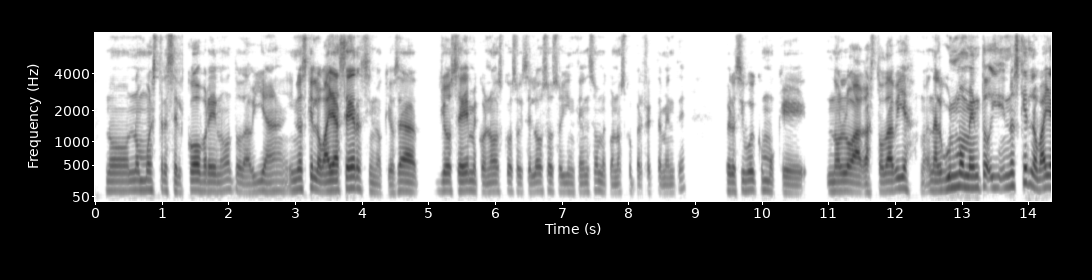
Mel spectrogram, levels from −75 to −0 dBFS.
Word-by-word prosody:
no 125 Hz, 0 st, -5 dB
no 130 Hz, +1 st, -4 dB
muestres 130 Hz, -2 st, +1 dB
el 105 Hz, -, -5 dB
cobre", 125 Hz, -2 st, +1 dB
¿no?, 125 Hz, +4 st, -9 dB
todavía. 115 Hz, +2 st, -6 dB
Y 125 Hz, -, -11 dB
no 140 Hz, +2 st, -1 dB
es 145 Hz, -, +2 dB
que 160 Hz, -, +2 dB
lo 140 Hz, -, +2 dB
vaya 125 Hz, +2 st, +9 dB
a -, -, +10 dB
hacer, 150 Hz, +2 st, +7 dB
sino 110 Hz, -4 st, -7 dB
que, -, -, -11 dB
o 100 Hz, -, -8 dB
sea, 120 Hz, -4 st, +1 dB, 0.2 s
yo 120 Hz, +1 st, -2 dB
sé, 125 Hz, +1 st, +3 dB
me 125 Hz, -2 st, -6 dB
conozco, 115 Hz, +2 st, -7 dB
soy 110 Hz, -, -7 dB
celoso, 115 Hz, +3 st, -6 dB
soy 110 Hz, 0 st, -5 dB
intenso, 110 Hz, +3 st, -9 dB
me 110 Hz, -4 st, -11 dB
conozco 100 Hz, 0 st, -10 dB
perfectamente, 100 Hz, +1 st, -13 dB, 0.6 s
pero 120 Hz, -1 st, -4 dB
sí 125 Hz, +4 st, -1 dB
voy 130 Hz, +1 st, -4 dB
como 125 Hz, -4 st, -10 dB
que: 100 Hz, -2 st, -5 dB, 0.3 s
"No 120 Hz, +1 st, -3 dB
lo 120 Hz, -1 st, +2 dB
hagas, 105 Hz, -1 st, +2 dB
todavía", 125 Hz, +5 st, +1 dB
¿no?, -, -, -11 dB
en 125 Hz, -, -6 dB
algún 135 Hz, +6 st, +1 dB
momento 160 Hz, -4 st, +3 dB
y 155 Hz, -1 st, -2 dB
no 175 Hz, +2 st, 0 dB
es 180 Hz, -, +5 dB
que 230 Hz, 0 st, +1 dB
lo 155 Hz, -7 st, +2 dB
vaya 150 Hz, +4 st, +5 dB
120 Hz, 205 wpm, -23 LUFS, 115-130 Hz, 0.6 s, a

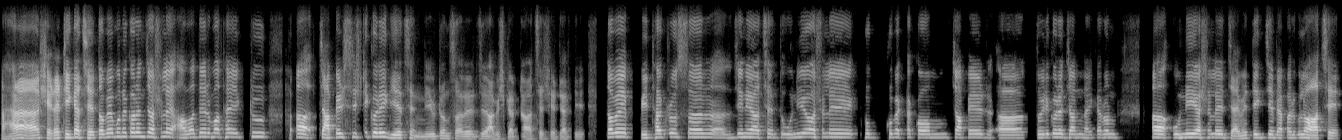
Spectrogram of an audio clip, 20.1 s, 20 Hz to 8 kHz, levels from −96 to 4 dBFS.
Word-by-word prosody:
হ্যাঁ 145 Hz, +2 st, +8 dB, 0.2 s
সেটা 160 Hz, +1 st, +6 dB
ঠিক 185 Hz, -, +6 dB
আছে। 190 Hz, -2 st, +1 dB
তবে 195 Hz, +3 st, +3 dB
মনে 235 Hz, 0 st, 0 dB
করেন 240 Hz, 0 st, +3 dB
যে -, -, +3 dB
আসলে 235 Hz, +2 st, -2 dB, 0.2 s
আমাদের 210 Hz, +5 st, 0 dB
মাথায় 225 Hz, 0 st, 0 dB
একটু 220 Hz, +3 st, -11 dB, 0.7 s
আ -, -, +6 dB, 0.3 s
চাপের 175 Hz, +5 st, +4 dB
সৃষ্টি 220 Hz, +1 st, -6 dB
করেই 235 Hz, -1 st, +4 dB
গিয়েছেন 170 Hz, -2 st, -1 dB
নিউটন 130 Hz, +4 st, -4 dB
স্যারের 130 Hz, -1 st, -3 dB
যে 135 Hz, -, -5 dB
আবিষ্কারটা 120 Hz, +2 st, -7 dB
আছে 110 Hz, -, -10 dB
সেটা 115 Hz, -1 st, -9 dB
আরকি। 110 Hz, +2 st, -16 dB, 0.4 s
তবে 225 Hz, +2 st, +4 dB, 0.3 s
পিথাগোরাস 200 Hz, +5 st, -1 dB
স্যার 215 Hz, 0 st, +2 dB, 0.2 s
আ -, -, -3 dB, 0.3 s
যিনি 215 Hz, 0 st, -2 dB
আছেন 200 Hz, 0 st, -5 dB
তো -, -, -7 dB
উনিও 215 Hz, +3 st, -2 dB
আসলে 215 Hz, +1 st, -6 dB, 0.5 s
খুব, 200 Hz, -1 st, -6 dB, 0.2 s
খুব 200 Hz, -, -4 dB
একটা 205 Hz, +1 st, -7 dB
কম 190 Hz, 0 st, 0 dB, 0.3 s
চাপের 195 Hz, +1 st, -1 dB, 0.3 s
আ -, -, +3 dB, 0.5 s
তৈরি 190 Hz, +1 st, -2 dB
করে 205 Hz, 0 st, +1 dB
যান 195 Hz, -1 st, -1 dB
নাই। 170 Hz, 0 st, -6 dB
কারণ 190 Hz, +1 st, -3 dB, 0.7 s
আ -, -, +5 dB, 0.3 s
উনি 195 Hz, +2 st, 0 dB, 0.2 s
আসলে 195 Hz, 0 st, -4 dB, 0.2 s
জ্যামিতিক 160 Hz, +7 st, -1 dB
যে 185 Hz, -, +1 dB
ব্যাপারগুলো 180 Hz, +2 st, 0 dB, 0.2 s
আছে 155 Hz, 0 st, -3 dB
195 Hz, 150 wpm, -21 LUFS, 170-210 Hz, 0.7 s, হ্যাঁ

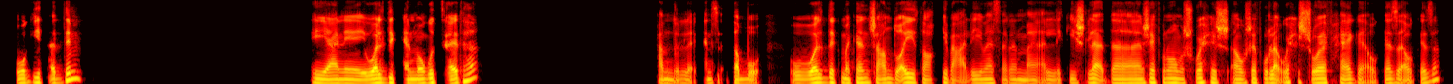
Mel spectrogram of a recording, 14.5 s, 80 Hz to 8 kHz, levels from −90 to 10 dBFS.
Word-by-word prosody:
وجِه 110 Hz, +4 st, +1 dB
اتقدِّم؟ 150 Hz, -, +1 dB, 2.3 s
يعني 100 Hz, -2 st, +3 dB
والدِك 110 Hz, +2 st, +5 dB
كان 105 Hz, 0 st, +1 dB
موجود 105 Hz, +3 st, +4 dB
ساعتها؟ 155 Hz, -, +2 dB, 1.8 s
الحمد 100 Hz, -1 st, -2 dB
لله، 100 Hz, -3 st, -5 dB
كان 100 Hz, -, -4 dB
س -, -, -10 dB
طَب 100 Hz, +1 st, 0 dB
و -, -, -1 dB, 0.3 s
ووالدِك 110 Hz, +4 st, +3 dB
ما 110 Hz, -, +2 dB
كانش 115 Hz, +1 st, +1 dB
عَنده 105 Hz, +2 st, +1 dB
أي 120 Hz, +1 st, +5 dB
تعقيب 100 Hz, +2 st, -5 dB
عليه 100 Hz, 0 st, -4 dB
مثلًا، 100 Hz, -1 st, -4 dB
ما 95 Hz, -1 st, -4 dB
قالّكيش 100 Hz, +3 st, -1 dB
لأ، 115 Hz, -2 st, +3 dB
ده 100 Hz, 0 st, 0 dB
شايف 115 Hz, +1 st, 0 dB
إن 115 Hz, -, 0 dB
هو 110 Hz, -, +3 dB
مش 105 Hz, +2 st, -3 dB
وِحش 115 Hz, -2 st, +2 dB
أو 100 Hz, -1 st, -1 dB
شايفه 110 Hz, -1 st, -2 dB
لأ، 110 Hz, -, +4 dB
وِحش 125 Hz, -1 st, -1 dB
شوية 110 Hz, +1 st, +3 dB
في 110 Hz, -, -7 dB
حاجة 100 Hz, -1 st, -1 dB
أو -, -, -7 dB
كذا 105 Hz, 0 st, -2 dB
أو -, -, -3 dB
كذا؟ 115 Hz, -, -4 dB
105 Hz, 170 wpm, -25 LUFS, 100-115 Hz, 2.3 s, والدِك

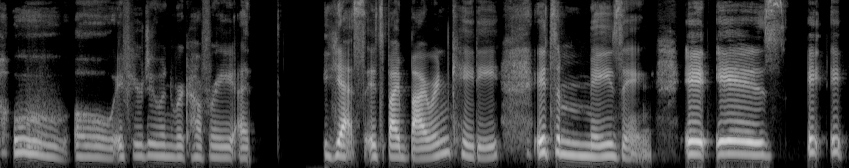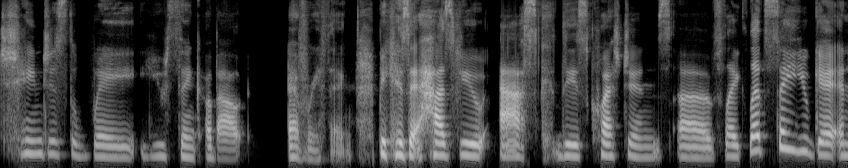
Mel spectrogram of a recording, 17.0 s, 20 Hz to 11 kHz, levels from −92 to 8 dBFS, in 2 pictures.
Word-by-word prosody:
Ooh, 200 Hz, -10 st, -5 dB
oh, 170 Hz, -3 st, -9 dB
if 170 Hz, -, -10 dB
you're 185 Hz, -, -9 dB
doing 185 Hz, -2 st, -9 dB
recovery 170 Hz, -1 st, -9 dB
at 155 Hz, -1 st, -8 dB, 0.7 s
yes, 190 Hz, -1 st, +1 dB
it's 180 Hz, -, -3 dB
by 175 Hz, -1 st, +3 dB
Byron 165 Hz, +7 st, 0 dB
Katie. 175 Hz, -6 st, -6 dB, 0.3 s
It's 225 Hz, +1 st, +3 dB
amazing. 185 Hz, -5 st, -2 dB, 0.3 s
It 425 Hz, -1 st, +7 dB
is 425 Hz, -1 st, +5 dB, 0.2 s
it 415 Hz, -, 0 dB
it -, -, -5 dB
changes 215 Hz, -1 st, -4 dB
the 200 Hz, -, -10 dB, 0.2 s
way 165 Hz, -2 st, -5 dB
you 180 Hz, 0 st, -13 dB
think 170 Hz, -3 st, -6 dB
about 145 Hz, -4 st, -2 dB, 0.4 s
everything 145 Hz, -4 st, -5 dB, 0.3 s
because 205 Hz, -2 st, +3 dB
it -, -, +7 dB
has 195 Hz, 0 st, +6 dB
you 190 Hz, -2 st, +2 dB, 0.2 s
ask -, -, +4 dB
these 180 Hz, -2 st, -2 dB
questions 185 Hz, -4 st, -2 dB
of, 165 Hz, -2 st, 0 dB
like, 180 Hz, -2 st, -1 dB
let's 270 Hz, +1 st, +3 dB
say 320 Hz, -, +3 dB
you 255 Hz, -3 st, -3 dB
get 195 Hz, -1 st, +3 dB
an 190 Hz, 0 st, -1 dB
185 Hz, 140 wpm, -23 LUFS, 170-210 Hz, 0.7 s, It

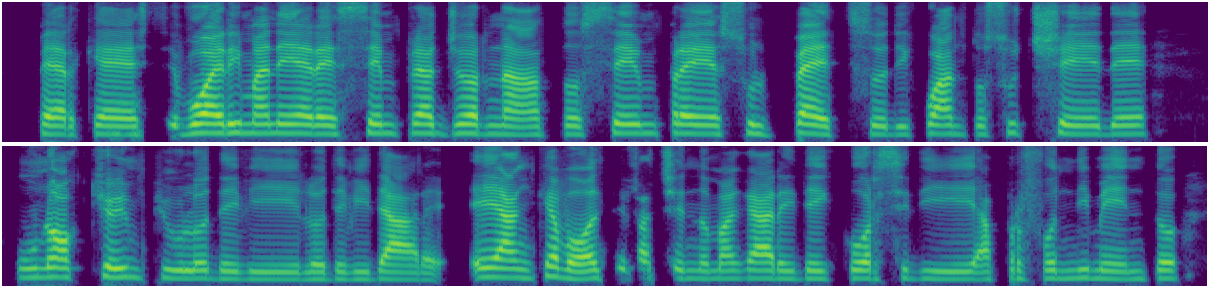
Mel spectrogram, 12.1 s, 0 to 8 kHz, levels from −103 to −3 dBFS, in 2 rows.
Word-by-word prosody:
perché 175 Hz, -1 st, +2 dB
se 180 Hz, -, -9 dB
vuoi 200 Hz, +2 st, +8 dB
rimanere 195 Hz, -2 st, +3 dB
sempre 195 Hz, +1 st, -1 dB
aggiornato, 180 Hz, -2 st, +1 dB
sempre 190 Hz, 0 st, +1 dB
sul 185 Hz, 0 st, -6 dB
pezzo 175 Hz, -2 st, +2 dB
di 170 Hz, 0 st, -10 dB
quanto 180 Hz, -2 st, 0 dB
succede, 180 Hz, -1 st, -3 dB, 0.4 s
un 190 Hz, +1 st, -5 dB
occhio 195 Hz, +1 st, +3 dB
in 195 Hz, 0 st, -1 dB
più 180 Hz, -1 st, -7 dB
lo 170 Hz, 0 st, -1 dB
devi 155 Hz, -2 st, -7 dB
lo 155 Hz, +1 st, -4 dB
devi 155 Hz, 0 st, -9 dB
dare. 150 Hz, -3 st, +1 dB
E 200 Hz, -, 0 dB
anche 190 Hz, 0 st, +4 dB
a -, -, +4 dB
volte 170 Hz, +1 st, +1 dB
facendo 175 Hz, -2 st, -7 dB
magari 165 Hz, 0 st, +1 dB
dei 165 Hz, -1 st, -6 dB
corsi 175 Hz, +1 st, -3 dB
di 160 Hz, -1 st, -7 dB
approfondimento 170 Hz, +1 st, -5 dB
175 Hz, 155 wpm, -24 LUFS, 165-190 Hz, 0.4 s, vuoi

